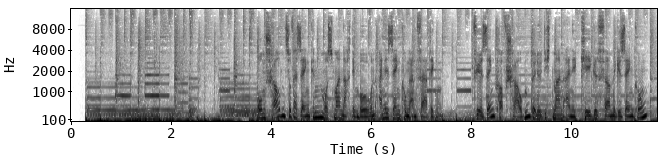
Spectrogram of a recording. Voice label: German eLearning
